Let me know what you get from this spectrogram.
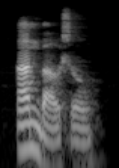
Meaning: annex, extension to a building
- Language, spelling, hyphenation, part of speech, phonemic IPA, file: Dutch, aanbouwsel, aan‧bouw‧sel, noun, /ˈaːnˌbɑu̯.səl/, Nl-aanbouwsel.ogg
